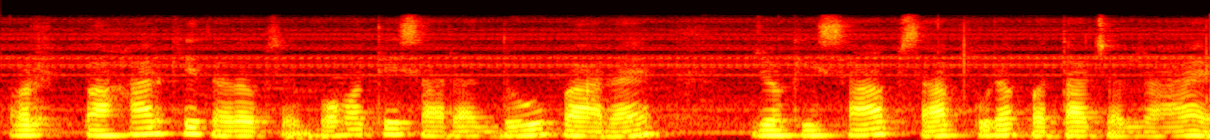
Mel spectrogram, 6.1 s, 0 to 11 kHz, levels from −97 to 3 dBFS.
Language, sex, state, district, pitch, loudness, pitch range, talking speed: Hindi, male, Odisha, Khordha, 120 Hz, -18 LUFS, 110-140 Hz, 210 wpm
